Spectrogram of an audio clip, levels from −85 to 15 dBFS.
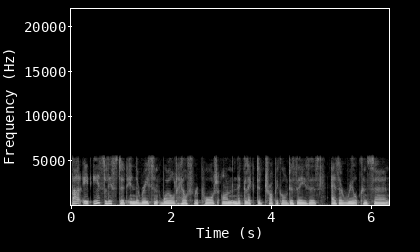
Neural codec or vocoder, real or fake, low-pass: codec, 24 kHz, 3.1 kbps, DualCodec; fake; 5.4 kHz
